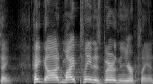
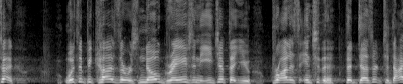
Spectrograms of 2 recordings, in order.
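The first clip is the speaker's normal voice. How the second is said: usual speaking voice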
